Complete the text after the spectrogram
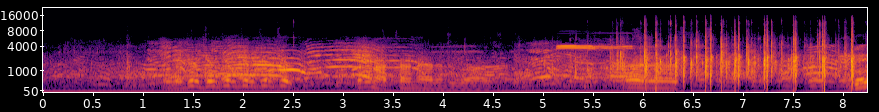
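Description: Young women chant a cheer loudly.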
